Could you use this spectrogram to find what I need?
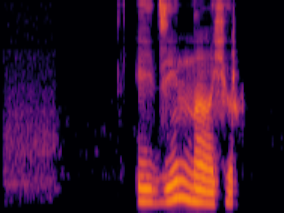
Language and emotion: Russian, angry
